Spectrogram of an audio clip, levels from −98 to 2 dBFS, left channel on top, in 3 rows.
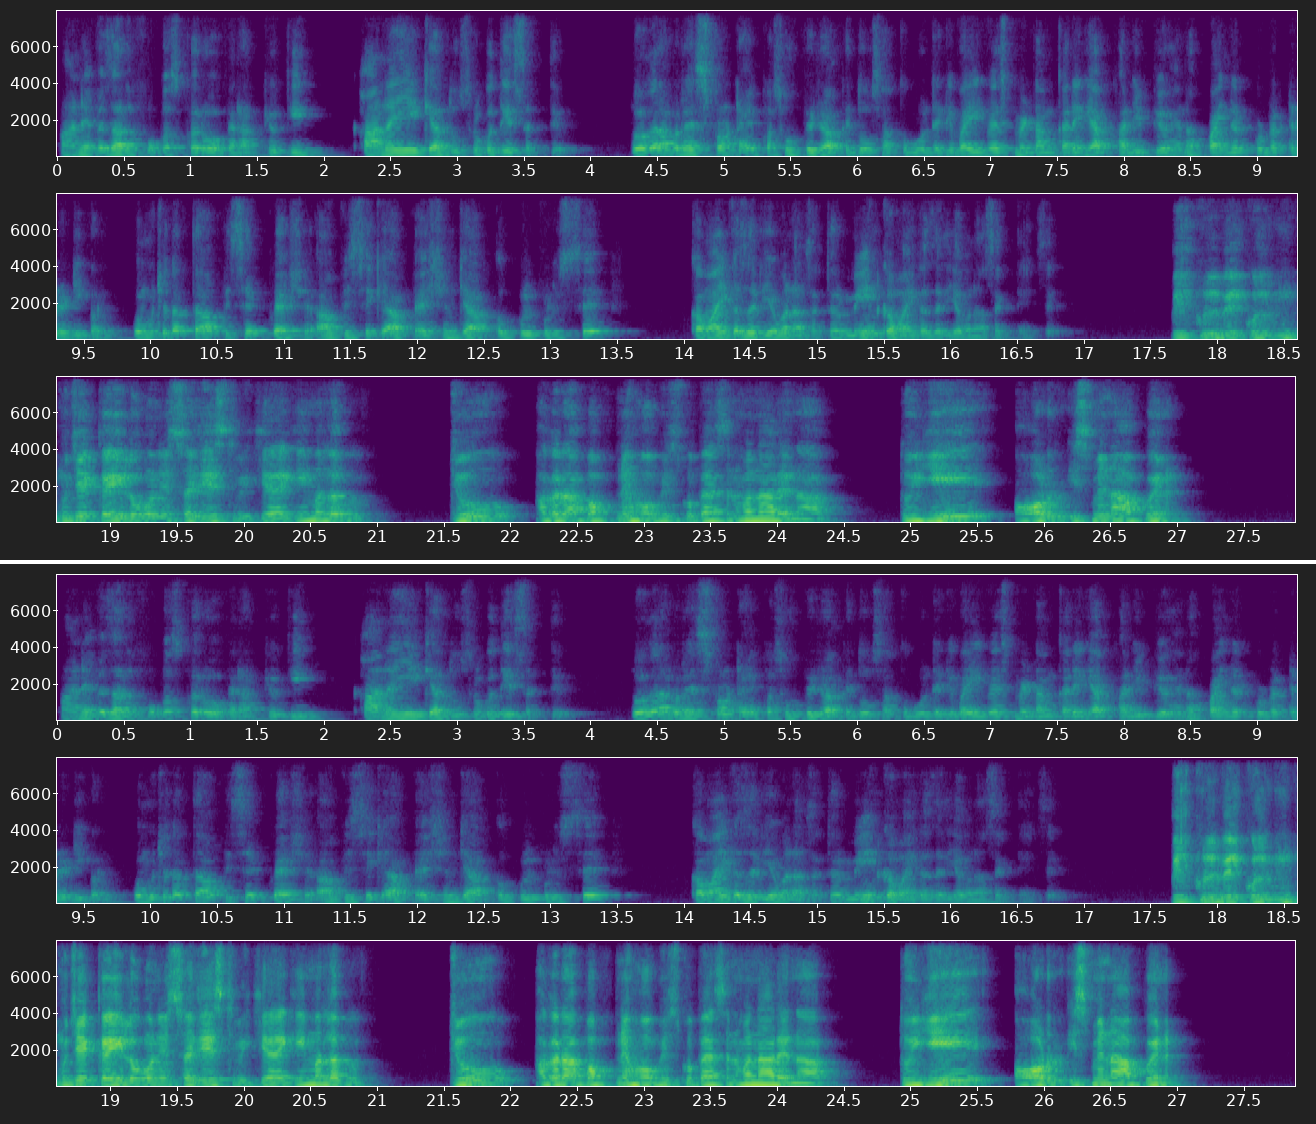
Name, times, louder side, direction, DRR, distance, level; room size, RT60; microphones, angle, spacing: voice 1, 0.0-1.9 2.3-3.8 4.3-13.4 14.1-16.6, left 3 dB, 80° left, 0.6 m, -35 dB
voice 2, 17.7-20.9 21.6-24.4 24.9-26.9, right 4 dB, 50° right, 0.4 m, -25 dB
4.8 x 2.2 x 2.2 m
head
